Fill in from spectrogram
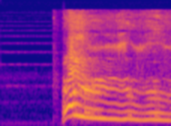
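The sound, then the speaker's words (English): After a moment of silence, a dog lets out one loud, drawn-out yelping whine that holds steady and carries on to the end, with no other barks around it, as cold nuggets are tossed to the dogs. “And he tosses a few cold nuggets back to the dogs.”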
